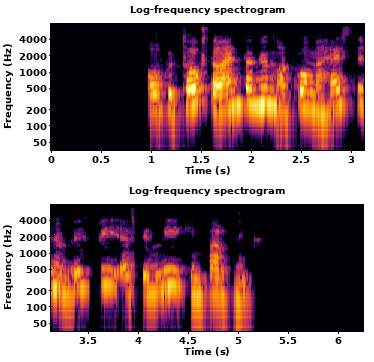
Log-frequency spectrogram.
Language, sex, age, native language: Icelandic, female, 60-69, Icelandic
